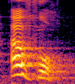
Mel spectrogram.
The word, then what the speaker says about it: avô: Se a sílaba tônica, se indica a sílaba tônica com vogal fechada, então temos que ler estas palavras em que a sílaba tônica tem que sair o som fechado.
